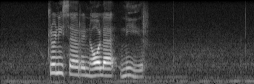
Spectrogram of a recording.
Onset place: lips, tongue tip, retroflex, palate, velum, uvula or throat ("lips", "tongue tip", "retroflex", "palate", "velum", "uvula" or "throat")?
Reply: velum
